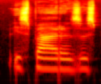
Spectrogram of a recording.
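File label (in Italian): "isparos", lingua sarda, fem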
